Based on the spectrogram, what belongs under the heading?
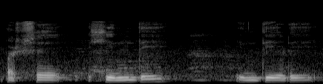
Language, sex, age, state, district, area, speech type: Malayalam, male, 45-60, Kerala, Thiruvananthapuram, rural, spontaneous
